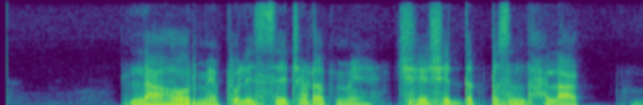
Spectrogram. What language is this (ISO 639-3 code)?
urd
